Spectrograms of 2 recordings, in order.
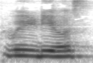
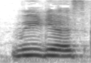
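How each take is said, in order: Both takes have the same delivery.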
